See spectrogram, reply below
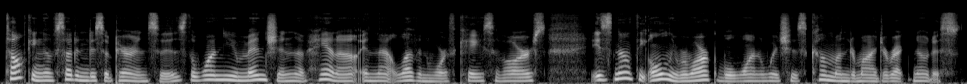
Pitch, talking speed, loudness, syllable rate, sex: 175 Hz, 180 wpm, -20 LUFS, 5.4 syllables/s, female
